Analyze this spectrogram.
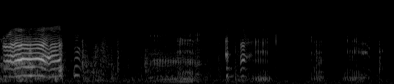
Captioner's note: baby crying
